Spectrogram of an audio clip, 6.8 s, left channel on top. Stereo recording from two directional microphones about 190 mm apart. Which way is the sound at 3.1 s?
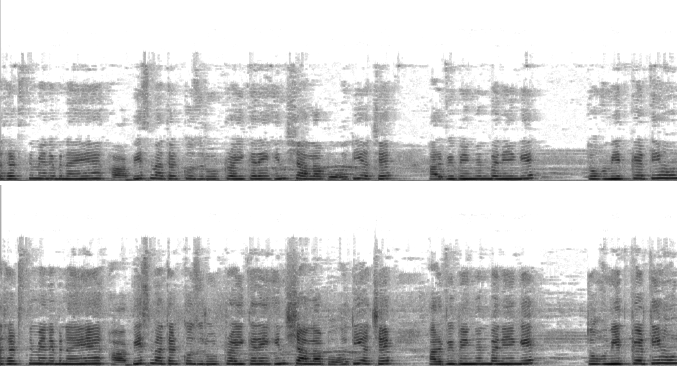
15° right (ahead or behind).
